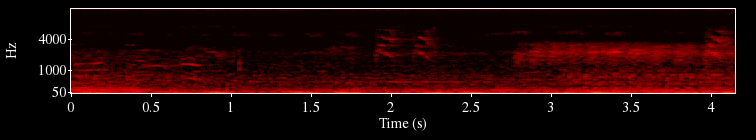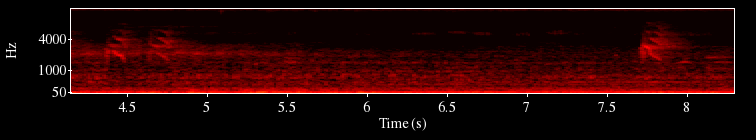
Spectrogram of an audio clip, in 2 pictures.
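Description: Birds calling in short high chirps from the trees: a few about two seconds in, a quick cluster around four seconds and one sweeping call near the end, over a faint high insect chirring and a steady low rumble.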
